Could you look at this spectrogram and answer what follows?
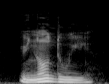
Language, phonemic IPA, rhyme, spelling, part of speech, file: French, /ɑ̃.duj/, -uj, andouille, noun, Fr-andouille.ogg
- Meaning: 1. andouille, a type of sausage 2. imbecile, numpty, fool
